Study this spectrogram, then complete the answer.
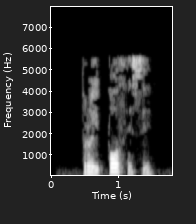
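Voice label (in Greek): "proipothesi", Greek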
